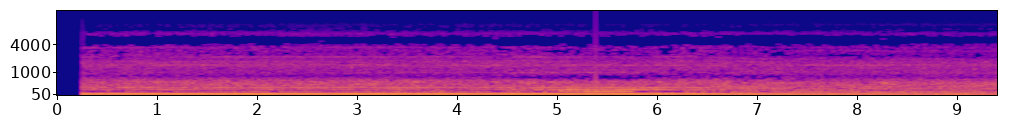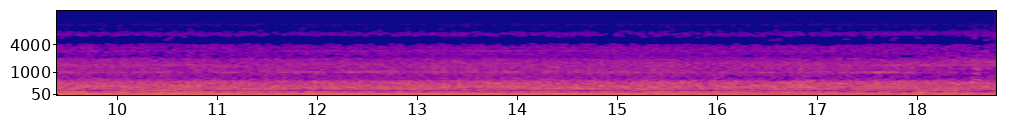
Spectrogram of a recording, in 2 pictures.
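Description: Speedboat engine running steadily under way, a continuous low rumble mixed with the rush of water and wind. The rumble eases slightly about six seconds in.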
